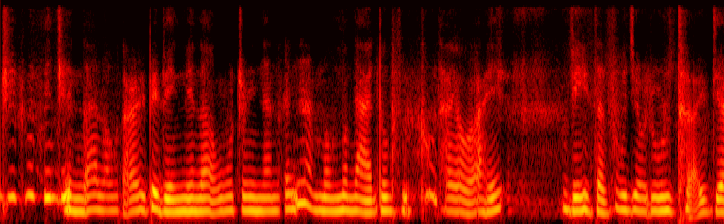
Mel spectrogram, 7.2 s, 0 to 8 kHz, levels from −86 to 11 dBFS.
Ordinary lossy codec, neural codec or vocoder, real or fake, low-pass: none; codec, 16 kHz in and 24 kHz out, 0.4 kbps, LongCat-Audio-Codec, four codebook decoder; fake; 7.2 kHz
